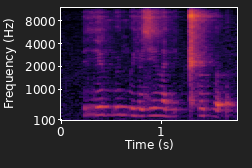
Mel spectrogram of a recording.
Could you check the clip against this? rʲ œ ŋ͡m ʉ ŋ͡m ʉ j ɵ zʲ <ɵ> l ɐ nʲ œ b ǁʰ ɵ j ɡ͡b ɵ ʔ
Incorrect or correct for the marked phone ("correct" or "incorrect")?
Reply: correct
